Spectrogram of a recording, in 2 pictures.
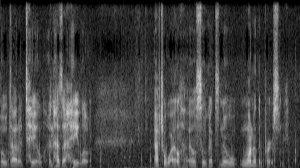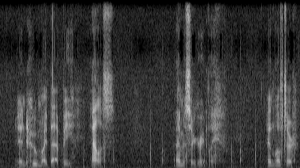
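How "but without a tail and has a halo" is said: usual speaking voice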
